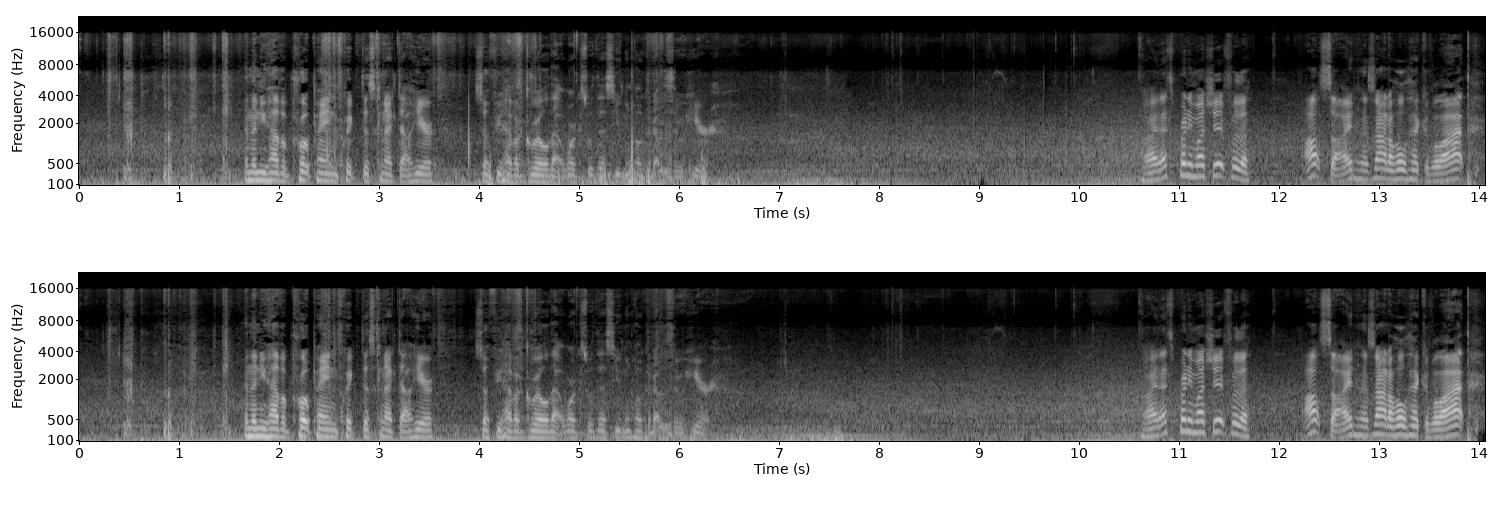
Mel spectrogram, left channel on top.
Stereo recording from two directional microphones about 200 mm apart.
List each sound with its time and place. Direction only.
0.4 s scissors: 10° left (ahead or behind)
1.6 s speech: 20° right (ahead or behind)
10.6 s speech: 15° right (ahead or behind)
12.3 s speech: 35° right (ahead or behind)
